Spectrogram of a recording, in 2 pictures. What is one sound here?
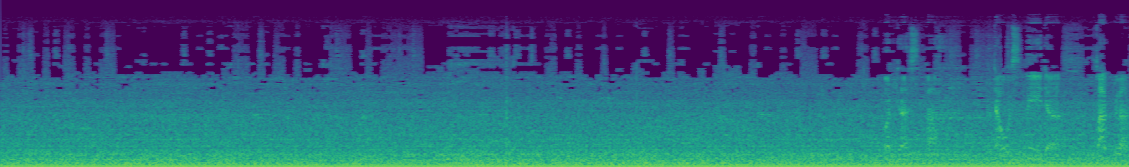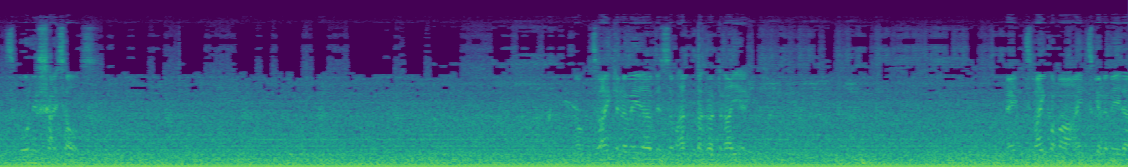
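A car engine drones steadily with a low road rumble.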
